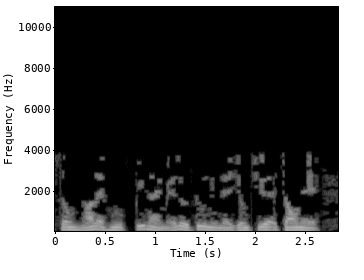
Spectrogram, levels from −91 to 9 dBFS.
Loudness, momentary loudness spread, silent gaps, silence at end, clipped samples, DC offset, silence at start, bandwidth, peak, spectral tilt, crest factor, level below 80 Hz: -27 LUFS; 3 LU; none; 0.2 s; under 0.1%; under 0.1%; 0.05 s; 4 kHz; -10 dBFS; -12.5 dB/octave; 16 dB; -56 dBFS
